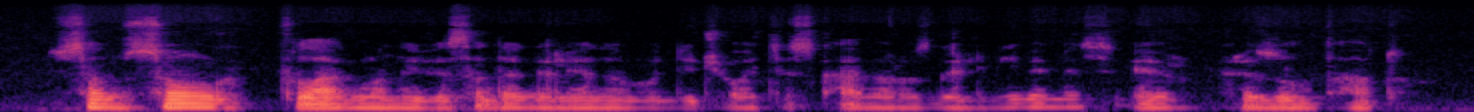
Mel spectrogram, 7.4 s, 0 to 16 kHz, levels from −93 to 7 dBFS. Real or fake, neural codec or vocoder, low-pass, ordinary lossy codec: real; none; 14.4 kHz; AAC, 64 kbps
